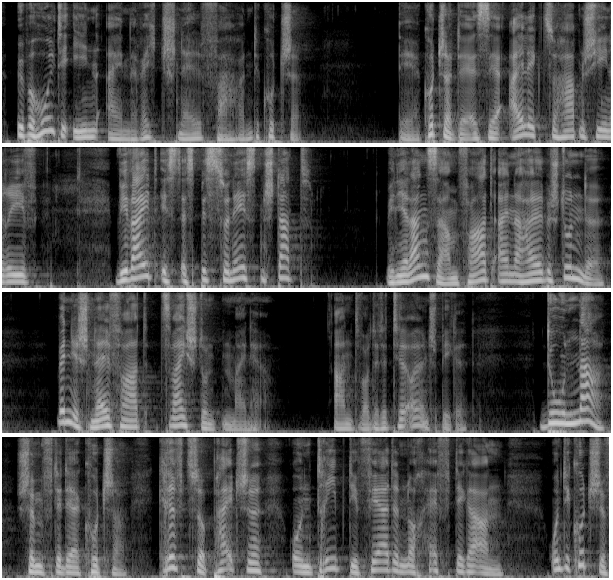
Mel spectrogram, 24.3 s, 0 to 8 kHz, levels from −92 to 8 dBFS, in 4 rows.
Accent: German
